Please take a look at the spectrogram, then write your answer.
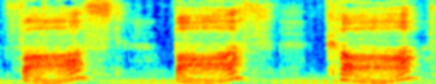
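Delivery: "fast", "bath", "car" with a long open AR vowel. Shown as a demonstration. Teacher demonstrating the AR vowel in fast, bath, car. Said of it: "I can do this sound".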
